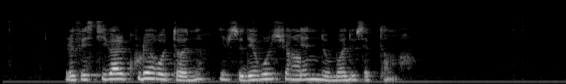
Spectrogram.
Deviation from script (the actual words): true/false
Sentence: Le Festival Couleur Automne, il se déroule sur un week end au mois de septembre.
true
